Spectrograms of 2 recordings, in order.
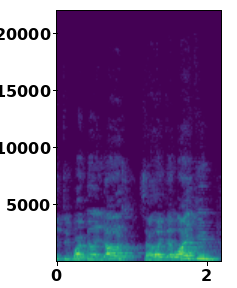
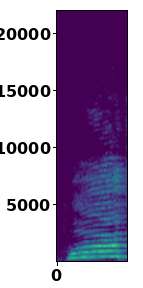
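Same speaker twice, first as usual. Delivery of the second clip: mock surprise; 12 semitones higher than usual. Mock disbelief.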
